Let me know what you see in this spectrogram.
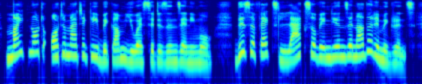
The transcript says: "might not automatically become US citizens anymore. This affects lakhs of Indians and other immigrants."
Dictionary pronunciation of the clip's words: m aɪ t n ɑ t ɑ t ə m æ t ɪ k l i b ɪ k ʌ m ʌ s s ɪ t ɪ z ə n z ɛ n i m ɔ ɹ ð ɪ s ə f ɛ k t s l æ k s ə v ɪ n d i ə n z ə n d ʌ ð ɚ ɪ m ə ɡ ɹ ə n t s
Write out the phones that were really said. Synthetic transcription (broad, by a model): m aɪ t n ɑ t ɑ t ə m æ t ɪ k l i b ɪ k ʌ m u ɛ s ɪ t ɪ z ə n z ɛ n i m ɔ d ɪ s ə f ɛ k t s l æ k s ə v ɪ n d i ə n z ə n d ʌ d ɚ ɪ m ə ɡ ɹ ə n t s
